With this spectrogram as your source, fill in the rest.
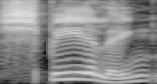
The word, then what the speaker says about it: Spéirling: y yes it's Irish MC Mery spearing is spelled s p e i r l i n g so type that in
